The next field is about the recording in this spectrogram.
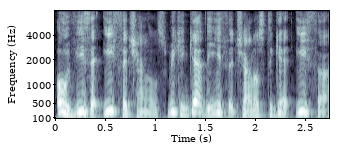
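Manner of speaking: usual speaking voice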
